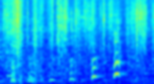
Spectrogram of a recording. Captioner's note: excited unwrapping noises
